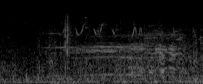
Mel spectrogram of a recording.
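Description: A horse neighs in Red Dead Redemption 2, a short whinnying call rising and falling over about a second, fairly close and clear above a steady background of game ambience, with no talk over it.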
